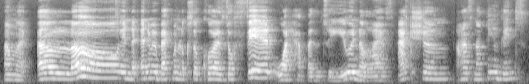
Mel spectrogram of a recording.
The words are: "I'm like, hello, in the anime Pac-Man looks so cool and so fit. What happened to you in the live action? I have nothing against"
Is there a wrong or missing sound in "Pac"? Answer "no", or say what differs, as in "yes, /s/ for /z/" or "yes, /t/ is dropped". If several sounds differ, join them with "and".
yes, /b/ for /p/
